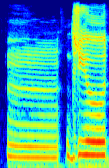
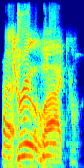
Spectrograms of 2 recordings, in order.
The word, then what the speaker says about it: drew: So, Drew. Drew. I didn't hear the R.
